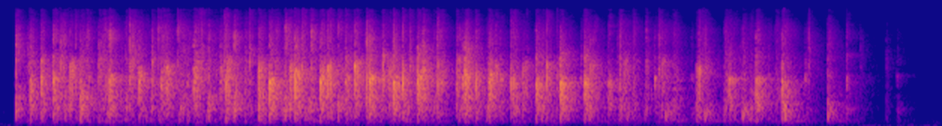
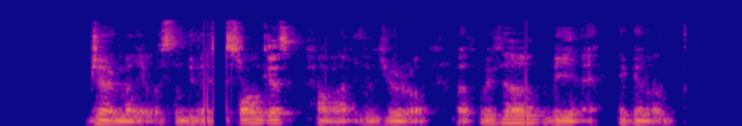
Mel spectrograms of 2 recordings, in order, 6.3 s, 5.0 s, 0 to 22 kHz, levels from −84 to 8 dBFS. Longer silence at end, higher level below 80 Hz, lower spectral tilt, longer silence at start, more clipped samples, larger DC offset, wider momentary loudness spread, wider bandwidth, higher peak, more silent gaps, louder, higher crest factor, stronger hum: first, 0.6 s vs 0.45 s; second, -76 dBFS vs -56 dBFS; second, 0.5 dB/octave vs -4.5 dB/octave; second, 0.1 s vs 0.6 s; neither; neither; first, 12 LU vs 9 LU; first, 17 kHz vs 11.5 kHz; first, -2 dBFS vs -12 dBFS; second, none vs 1.44-1.50 s; first, -24 LUFS vs -30 LUFS; first, 26 dB vs 18 dB; neither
